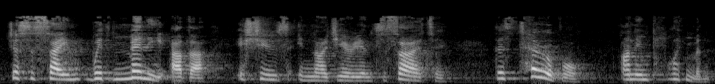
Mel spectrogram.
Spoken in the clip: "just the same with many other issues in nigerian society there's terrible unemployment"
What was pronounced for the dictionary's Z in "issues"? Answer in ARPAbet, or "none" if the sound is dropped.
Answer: Z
